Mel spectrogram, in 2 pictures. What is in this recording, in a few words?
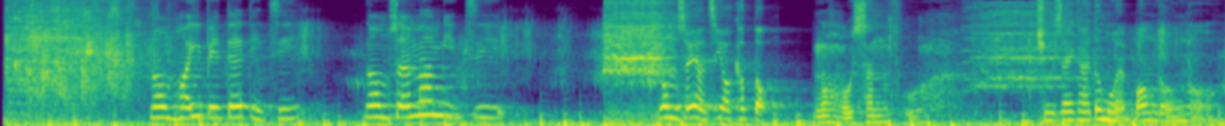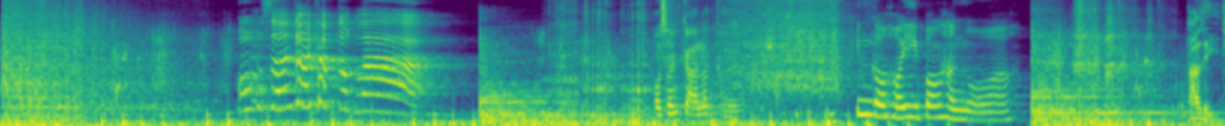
antidrug youngsters cantonese; 企硬2012(青少年篇)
